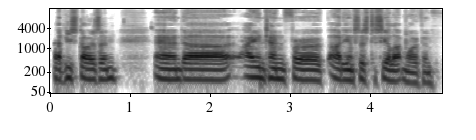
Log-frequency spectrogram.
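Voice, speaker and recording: A man's voice: mid-range voice, steady tone, normal speed, a little mellow, dry recording. A man speaking as a guest author in a casual podcast interview, explaining things in detail in a conversational way. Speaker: guest author of western fiction.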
